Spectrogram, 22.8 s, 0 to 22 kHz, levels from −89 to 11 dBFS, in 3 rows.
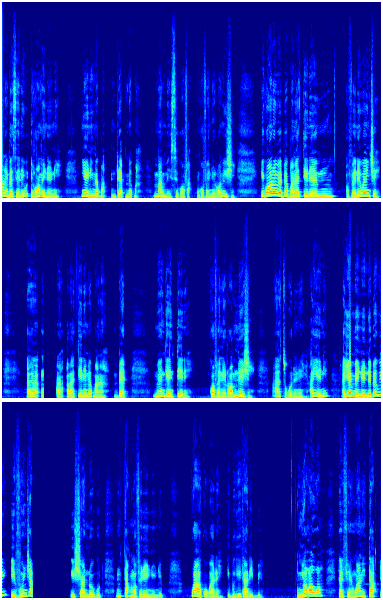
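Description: At 8.40 s a digital wireless dropout occurs: the radio link loses too much data for the receiver to rebuild, so it mutes for 270 ms, until 8.67 s, just before "atene mme". The sound fades out almost instantly and leaves a clean hole with no crackle on either side. A second, longer dropout runs from 15.76 s to 16.52 s, about 760 ms of near silence, ending just before "ishi anno guud ntak".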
